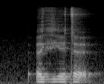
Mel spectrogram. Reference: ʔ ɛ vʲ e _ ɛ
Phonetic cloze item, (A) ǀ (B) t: B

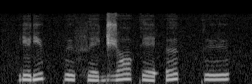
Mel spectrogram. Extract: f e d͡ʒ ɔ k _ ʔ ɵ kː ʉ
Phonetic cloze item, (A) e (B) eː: A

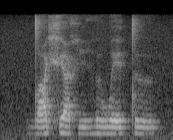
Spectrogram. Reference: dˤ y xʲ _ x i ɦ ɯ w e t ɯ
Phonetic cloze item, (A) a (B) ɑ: B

